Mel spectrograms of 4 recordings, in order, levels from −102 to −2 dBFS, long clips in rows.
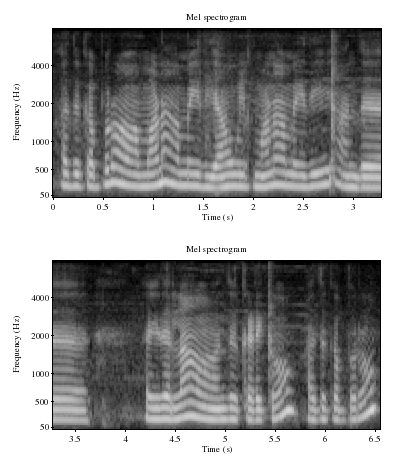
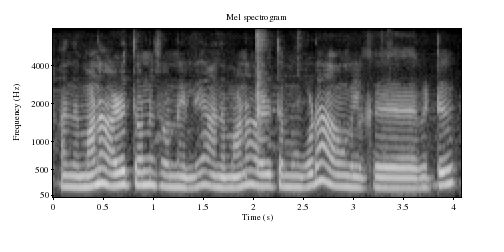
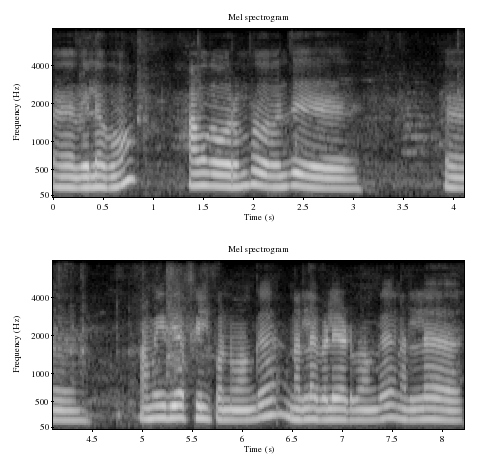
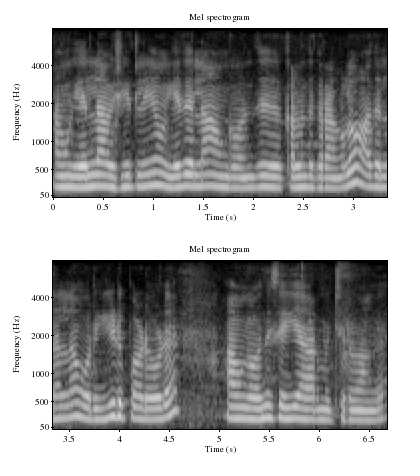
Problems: low volume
